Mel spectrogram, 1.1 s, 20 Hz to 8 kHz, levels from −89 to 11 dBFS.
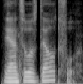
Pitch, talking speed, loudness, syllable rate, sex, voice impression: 140 Hz, 215 wpm, -15 LUFS, 5.7 syllables/s, male, very masculine, slightly young, slightly adult-like, thick, tensed, powerful, slightly bright, slightly hard, clear, fluent, cool, intellectual, very refreshing, sincere, calm, friendly, reassuring, slightly unique, slightly elegant, wild, slightly sweet, lively, kind, slightly intense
